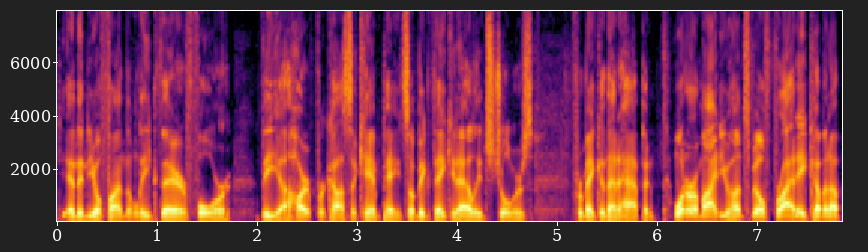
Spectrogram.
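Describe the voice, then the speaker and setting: A man hosting a local morning show, upbeat and folksy, his voice going hoarse. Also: deep voice, dry recording, clean studio sound. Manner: folksy, upbeat community announcer. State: losing his voice. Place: small local TV studio.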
